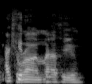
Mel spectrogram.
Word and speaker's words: Tyrann Mathieu: Tyrann Mathieu.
